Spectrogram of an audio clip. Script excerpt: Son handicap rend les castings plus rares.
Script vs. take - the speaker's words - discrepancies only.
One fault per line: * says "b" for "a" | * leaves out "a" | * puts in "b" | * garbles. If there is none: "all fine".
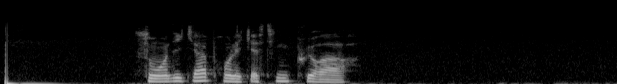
all fine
